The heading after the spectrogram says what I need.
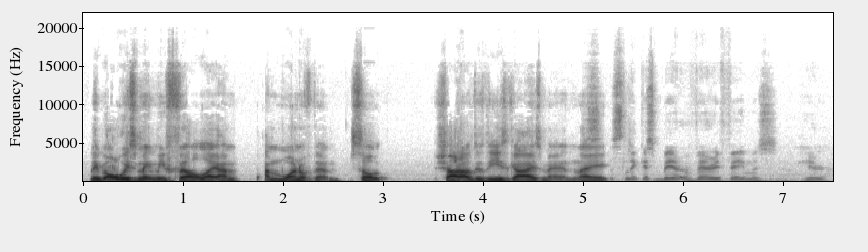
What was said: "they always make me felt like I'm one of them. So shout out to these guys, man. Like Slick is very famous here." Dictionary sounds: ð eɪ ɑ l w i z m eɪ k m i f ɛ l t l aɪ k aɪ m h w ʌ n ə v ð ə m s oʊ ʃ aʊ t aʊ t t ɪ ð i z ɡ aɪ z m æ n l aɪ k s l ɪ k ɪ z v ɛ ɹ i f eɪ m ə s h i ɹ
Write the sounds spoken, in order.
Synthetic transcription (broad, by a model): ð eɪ ɑ l w i z m eɪ k m i f ɛ l t l aɪ k aɪ m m w ʌ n ə v ð ə m s oʊ ʃ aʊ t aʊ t t ɪ ð i z ɡ aɪ z m æ n l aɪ ɪ k v ɛ ɹ i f eɪ m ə s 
